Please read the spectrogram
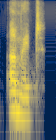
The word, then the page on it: omit: Indian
